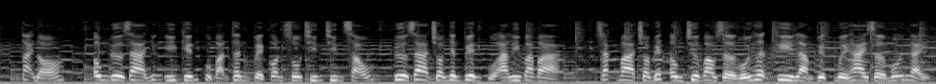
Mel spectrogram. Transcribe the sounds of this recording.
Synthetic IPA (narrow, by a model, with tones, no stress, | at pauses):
t̪a̰ː˧˨jɗɔ˨˦ | ʔə˧wŋ͡mɗɨ˧əzaː˧ɲɨ̰˧˥ŋʔi˨˦ki˨˦ənku˧˩əɓaː˧˩nt̪ʰə˧nve˨˩kɔ˧nso˨˦t͡ɕi˨˦nt͡ɕi˨˦nsa˨˦w | ɗɨ˧əzaː˧t͡ɕɔ˧ɲə˧nvi˧ənku˧˩əʔaː˧li˧ɓaː˧ɓaː˧ | zaː˦˥k̚ɓaː˧t͡ɕɔ˧ɓi˦˥ət̚ʔə˧wŋ͡mt͡ɕɨ˧əɓaː˧wzəː˨˩ɦo˨˦jɦə̰˧˨nxi˧laː˨˩mvi˨˩ək̚mɨ˨˩əjɦaː˧jzəː˨˩mo̰˧˥jŋa˨˩j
